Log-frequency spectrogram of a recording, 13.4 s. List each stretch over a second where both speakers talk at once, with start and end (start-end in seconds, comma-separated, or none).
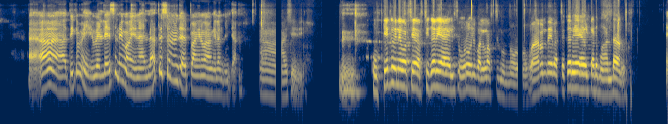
none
